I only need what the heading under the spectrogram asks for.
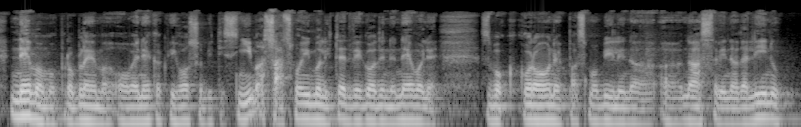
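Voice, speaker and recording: A man with a Zagreb accent, fairly low in pitch, monotone and flat, at a very fast pace. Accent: Zagorje kajkavian-tinged Zagreb Croatian. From Croatia, Hrvatsko zagorje (near Lobor, Golubovec). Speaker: communication scientist. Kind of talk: radio interview chat.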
